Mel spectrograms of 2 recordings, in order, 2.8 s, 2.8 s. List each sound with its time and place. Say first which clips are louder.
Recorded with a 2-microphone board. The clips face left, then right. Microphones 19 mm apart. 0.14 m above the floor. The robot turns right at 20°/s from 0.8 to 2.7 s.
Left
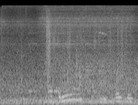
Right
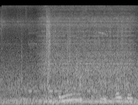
1.0 s a man speaking: left 2 dB; 155° left; by 2.7 s 170° right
